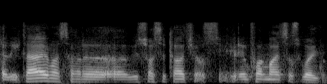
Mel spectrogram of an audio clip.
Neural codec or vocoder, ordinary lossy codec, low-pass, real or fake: codec, 16 kHz, 1 kbps, X-Codec, HuBERT features, trained on general audio; AAC, 48 kbps; 7.2 kHz; fake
